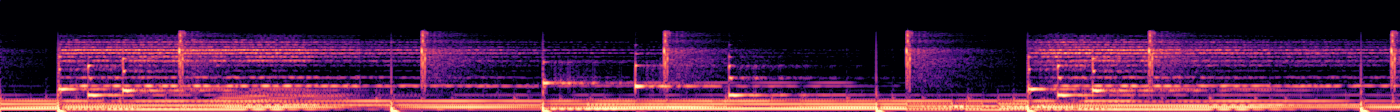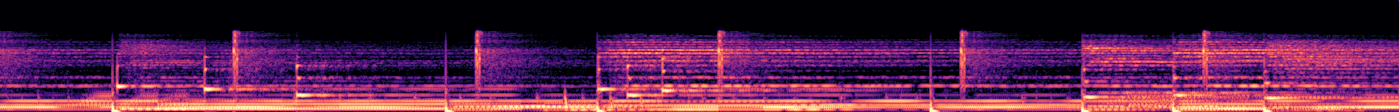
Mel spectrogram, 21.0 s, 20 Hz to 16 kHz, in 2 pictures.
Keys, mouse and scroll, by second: 0.7 click, 7.2 click, 7.4 click, 8.7 f, 10.1 middle click, 11.0 scroll up 1, 11.9 scroll up 1, 13.0 click, 13.9 click, 14.0 click, 15.1 click, 15.2 click, 16.0 click, 19.1 click, 19.3 click, 19.4 click, 19.5 click, 20.3 click, 20.6 click.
